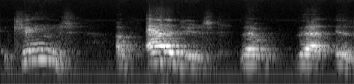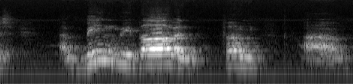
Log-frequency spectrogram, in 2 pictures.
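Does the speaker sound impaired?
Yes: cerebral palsy; from birth.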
